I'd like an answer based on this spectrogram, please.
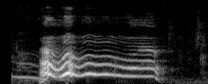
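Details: Samoyed dog that talks a lot every day, giving a drawn-out, melodic howl-like vocalization: a short low tone, then a wavering, rising-and-falling yodel that levels into a steady held note before stopping abruptly, indoors.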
